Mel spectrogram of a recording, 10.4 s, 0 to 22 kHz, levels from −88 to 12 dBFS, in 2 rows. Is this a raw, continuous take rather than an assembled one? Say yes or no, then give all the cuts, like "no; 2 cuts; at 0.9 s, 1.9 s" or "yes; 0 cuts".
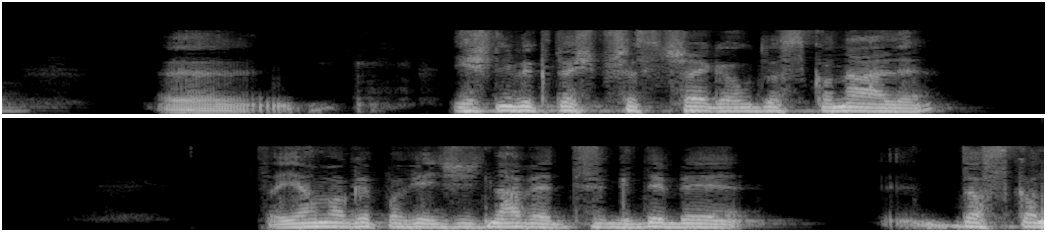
no; 1 cut; at 2.1 s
